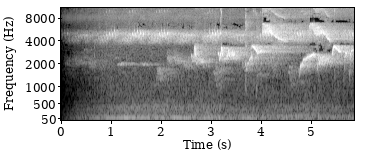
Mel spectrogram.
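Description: Insects trilling steadily, with birds chirping in short up-and-down calls that join about two and a half seconds in; the whole fades in from silence.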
